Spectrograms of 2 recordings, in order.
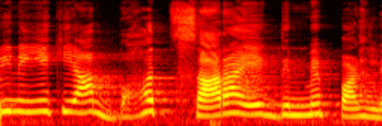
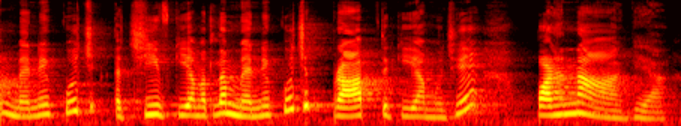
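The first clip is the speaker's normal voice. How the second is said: ordinary talk, nothing marked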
